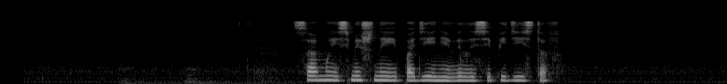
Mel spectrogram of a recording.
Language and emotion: Russian, neutral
